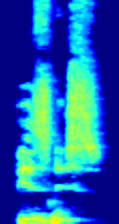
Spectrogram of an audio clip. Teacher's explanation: stress on the first syllable, business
